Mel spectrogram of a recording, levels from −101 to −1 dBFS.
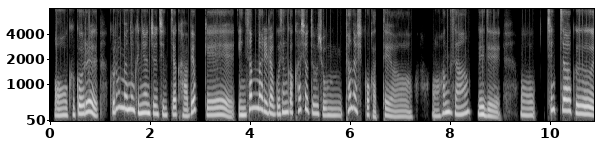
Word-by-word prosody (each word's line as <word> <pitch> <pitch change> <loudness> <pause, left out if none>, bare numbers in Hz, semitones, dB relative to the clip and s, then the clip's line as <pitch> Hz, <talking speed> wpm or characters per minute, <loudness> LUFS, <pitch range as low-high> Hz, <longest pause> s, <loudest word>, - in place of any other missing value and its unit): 어 180 +1 0
그거를 220 +2 +3 0.2
그러면은 340 +2 +3
그냥 245 -2 +4
좀 220 -2 0
진짜 195 0 -1
가볍게 185 - 0
인사말이라고 245 - +1
생각하셔도 260 - -1
좀 180 -3 -3
편하실 335 -4 -1
것 190 - -2
같아요. 145 -3 -5 0.4
어 - - -8
항상 240 +3 0
네네. 165 -9 +2 0.4
어 180 -1 -3 0.2
진짜 310 -2 +2
그 210 -6 +4
210 Hz, 245 characters per minute, -25 LUFS, 180-265 Hz, 0.4 s, 그냥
